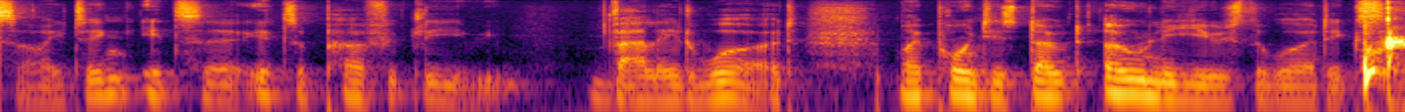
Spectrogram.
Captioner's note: in English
